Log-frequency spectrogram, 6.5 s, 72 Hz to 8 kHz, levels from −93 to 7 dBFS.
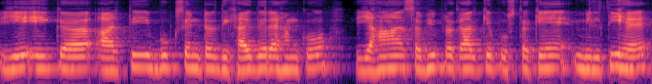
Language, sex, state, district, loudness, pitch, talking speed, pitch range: Hindi, male, Chhattisgarh, Rajnandgaon, -20 LUFS, 175 Hz, 155 wpm, 170-180 Hz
